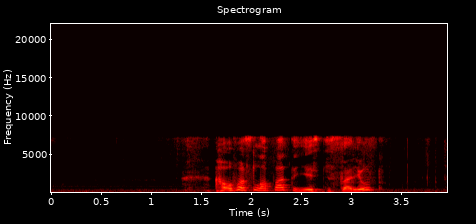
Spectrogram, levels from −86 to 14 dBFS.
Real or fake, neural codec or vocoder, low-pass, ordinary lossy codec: real; none; 7.2 kHz; none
